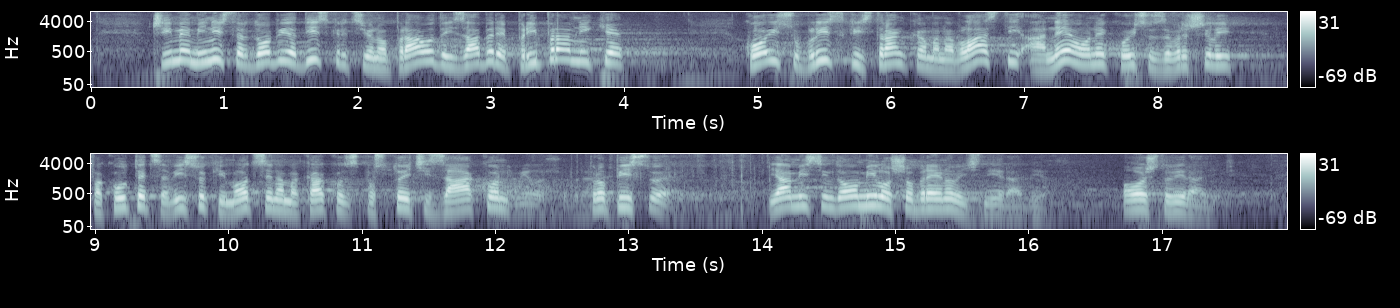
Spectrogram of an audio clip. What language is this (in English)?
Serbian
